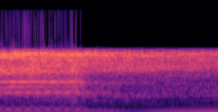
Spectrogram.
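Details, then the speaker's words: Air compressor driven by a motor taken from a bandsaw, running twice the compressor's intended RPM, geared down; the original pulley kept it from reaching speed and tripped the breaker: a steady, high, even motor whine with a strong hum shows overspeed. "it's running twice the RPM that it should for this compressor so we did have to down gear it"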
